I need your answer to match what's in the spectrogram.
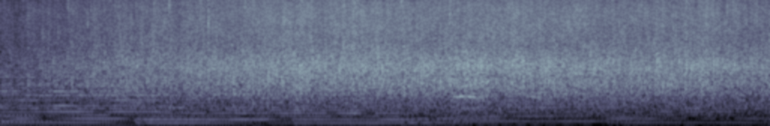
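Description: Steady applause from a crowd, a dense rush of clapping that holds at an even level throughout, with a low tonal hum running underneath.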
